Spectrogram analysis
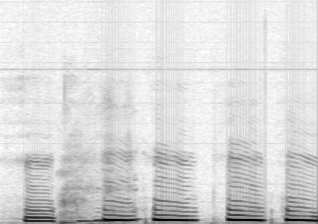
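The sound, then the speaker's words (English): A person imitates a creature whining after it has eaten a fruit in a fantasy role-playing game, producing a string of several nasal, high-pitched whimpers and wails that break into short bursts with brief gaps between them. “I end the spell, so I don't understand him anymore. He's now where you heard him talking before, now you're just hearing whining.”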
